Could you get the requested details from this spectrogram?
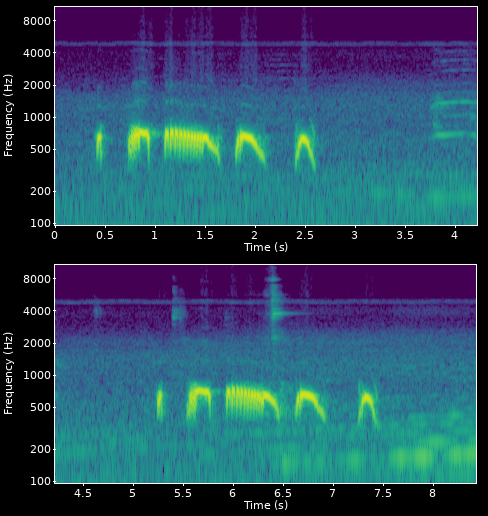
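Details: Low 'tiếng chìm' lure cooing of a spotted dove, meant to rouse decoy birds: two full phrases of short note, drawn-out quavering coo and two dropping coos, with a faint higher call in the pause.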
